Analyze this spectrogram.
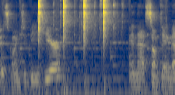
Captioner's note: activator clicking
